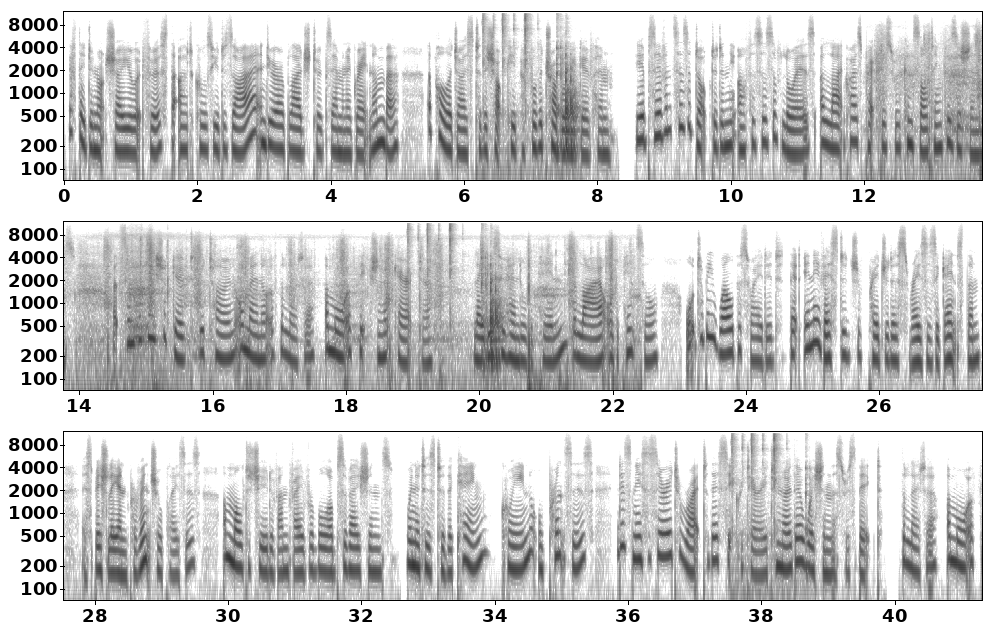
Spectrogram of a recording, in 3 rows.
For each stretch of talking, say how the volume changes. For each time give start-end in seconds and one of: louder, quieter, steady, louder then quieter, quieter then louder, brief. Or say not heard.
0.1-41.2 steady.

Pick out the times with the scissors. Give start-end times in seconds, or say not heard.
6.2-7.8, 18.9-20.4, 37.5-38.8.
